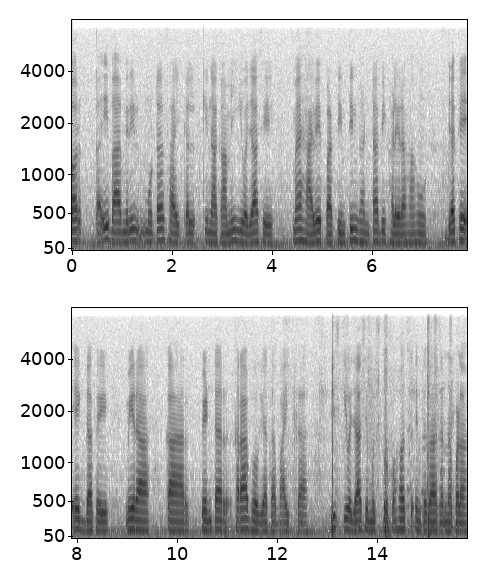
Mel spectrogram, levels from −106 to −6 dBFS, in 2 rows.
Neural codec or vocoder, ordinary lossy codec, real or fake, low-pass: none; none; real; 7.2 kHz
